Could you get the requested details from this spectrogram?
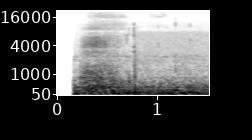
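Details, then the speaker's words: Golden Retriever and Border Collie dogs sleeping on the owner's bed, with one continuous, low, rumbling, thunderous snore in a quiet room; snoring. "前方高能！真的是鼾声如雷啊！"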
